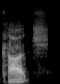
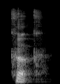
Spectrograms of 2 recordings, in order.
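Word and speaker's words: Koch: Is it Cotch Cook?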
